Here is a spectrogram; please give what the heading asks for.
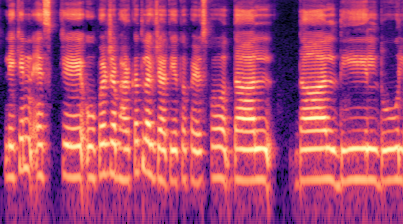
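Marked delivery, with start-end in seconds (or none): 4.4-6.0 دال دیل دول with long drawn vowels, wrong way; wrong vowel readings. Shown as a demonstration. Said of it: "اس طرح سے تو نہیں پڑھا جاتا". (غلط طریقہ، لمبی آواز کے ساتھ)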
